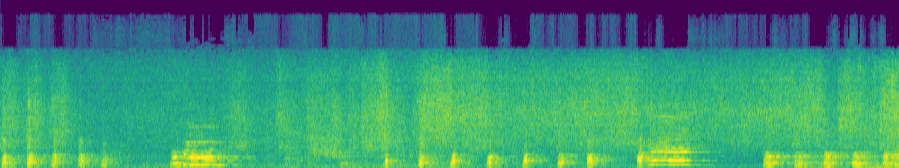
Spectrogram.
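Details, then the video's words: One-year-old male pet Eclectus parrot clucking like a chicken: short harmonic clucks repeated in quick runs of four to six, broken by a few louder, drawn-out squawking notes, with steady background hiss. "Eclectus Parrot believes he is a Chicken!!!!"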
